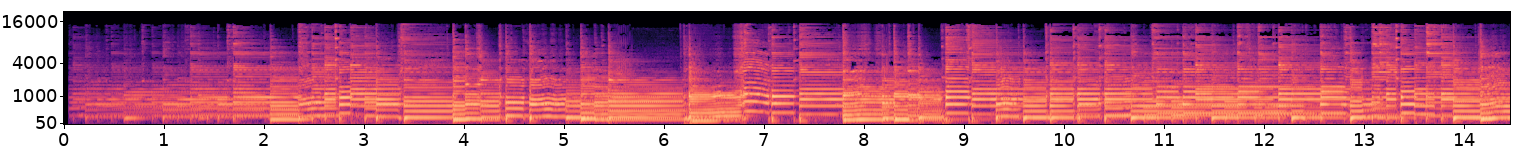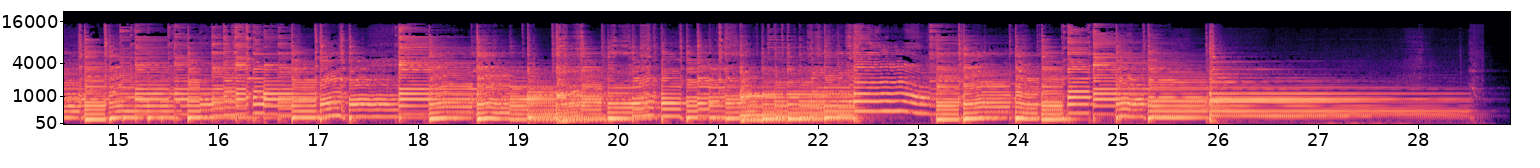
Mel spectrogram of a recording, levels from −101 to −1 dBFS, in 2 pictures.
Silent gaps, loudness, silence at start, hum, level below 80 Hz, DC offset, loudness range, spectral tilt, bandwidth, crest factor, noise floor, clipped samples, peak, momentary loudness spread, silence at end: none; -17 LUFS; 0.05 s; none; -48 dBFS; under 0.1%; 2 LU; -5 dB/octave; 15 kHz; 16 dB; -39 dBFS; under 0.1%; 0 dBFS; 6 LU; 0.35 s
